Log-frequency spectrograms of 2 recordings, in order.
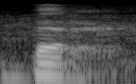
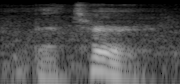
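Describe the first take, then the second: First: The stress is on the first syllable. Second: The stress is on the second syllable. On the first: The speaker calls it right. "앞 음절에 강세가 있어야" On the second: The speaker calls it wrong. "강세를 뒤로 주어서"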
